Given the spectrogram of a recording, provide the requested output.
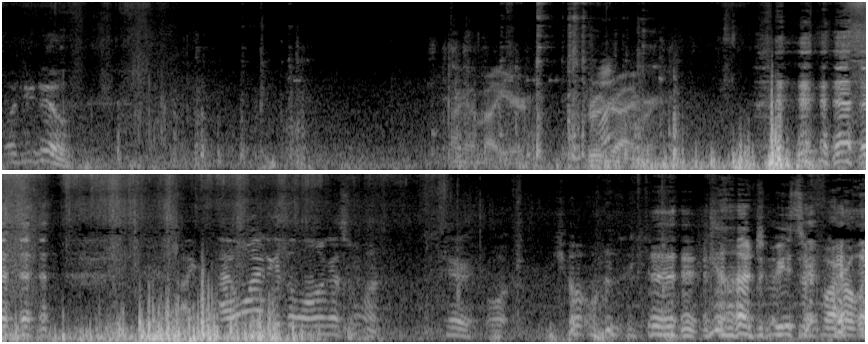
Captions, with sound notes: - What'd you do? - He's talking about your screwdriver. - (laughing) I wanted to get the longest one. - Here, you don't have to be so far away.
